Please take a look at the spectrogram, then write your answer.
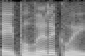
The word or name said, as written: apolitically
